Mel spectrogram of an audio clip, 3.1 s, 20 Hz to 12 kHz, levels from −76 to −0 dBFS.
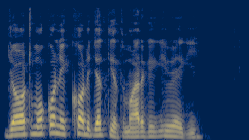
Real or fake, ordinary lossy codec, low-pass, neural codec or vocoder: fake; none; 9.9 kHz; vocoder, 22.05 kHz, 80 mel bands, Vocos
